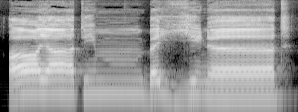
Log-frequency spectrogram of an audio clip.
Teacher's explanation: تنوین کے بعد با ہے، یہاں پہ انقلاب ہوگا. آیات بینات، جیم وقف جائز کی شارٹ فارم ہے.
